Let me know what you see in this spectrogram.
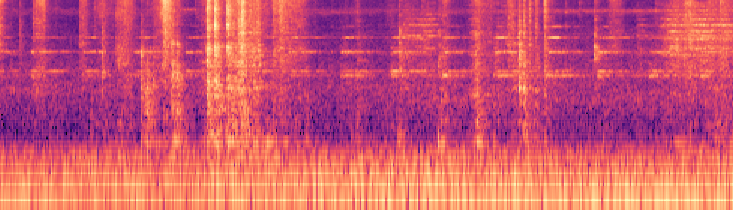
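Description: Train passing with a steady low rumble, and a few clinks of metal tongs against a tray and the smoker grate in the first few seconds.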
